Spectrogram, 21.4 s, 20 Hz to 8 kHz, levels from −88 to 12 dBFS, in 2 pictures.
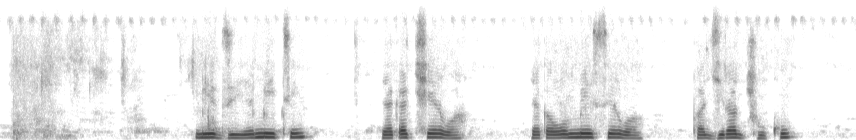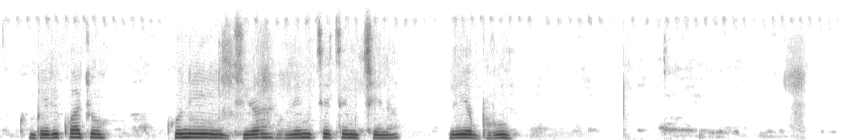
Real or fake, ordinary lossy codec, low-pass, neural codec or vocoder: fake; Opus, 32 kbps; 7.2 kHz; vocoder, 22.05 kHz, 80 mel bands, Vocos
